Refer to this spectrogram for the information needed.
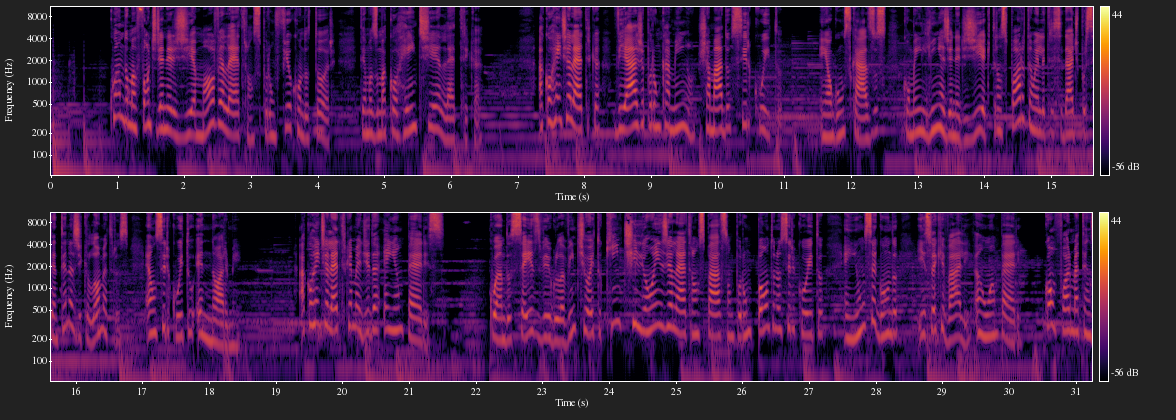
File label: education young friendly discovery female brazilian portugues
